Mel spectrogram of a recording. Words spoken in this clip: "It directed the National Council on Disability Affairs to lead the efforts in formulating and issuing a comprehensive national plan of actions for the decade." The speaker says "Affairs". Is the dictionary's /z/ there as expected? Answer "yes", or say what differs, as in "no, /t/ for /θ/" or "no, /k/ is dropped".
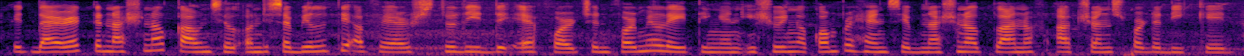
no, /s/ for /z/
